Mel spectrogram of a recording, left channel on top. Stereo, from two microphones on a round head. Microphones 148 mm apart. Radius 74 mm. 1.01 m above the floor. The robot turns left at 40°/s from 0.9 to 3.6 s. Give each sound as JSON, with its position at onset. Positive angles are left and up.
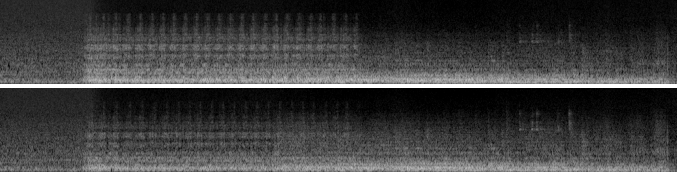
{"t": 2.7, "sound": "a sliding door", "azimuth_deg": -115, "distance_m": 0.7}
